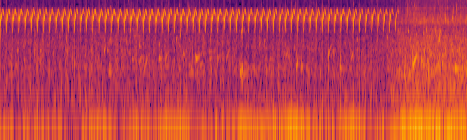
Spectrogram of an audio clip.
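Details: Golden grasshopper, recorded as natural sound: a high, shrill, rapidly pulsed buzzing trill held steadily for about four seconds, then stopping abruptly, leaving faint scattered rustles and background noise.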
